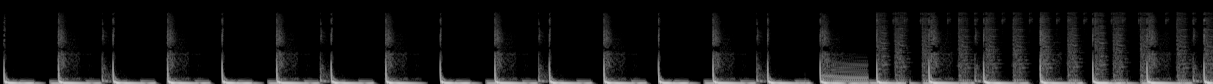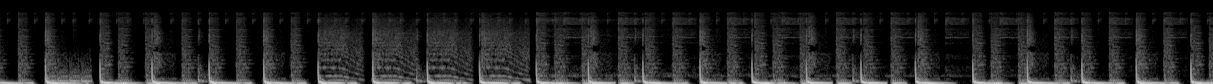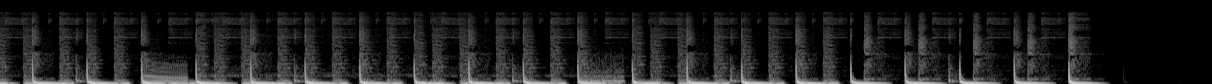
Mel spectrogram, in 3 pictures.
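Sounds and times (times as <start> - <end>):
percussion: 0.0 - 35.4.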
